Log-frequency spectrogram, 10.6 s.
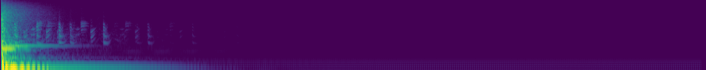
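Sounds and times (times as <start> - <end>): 
rhythm: 0.0 - 2.2.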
